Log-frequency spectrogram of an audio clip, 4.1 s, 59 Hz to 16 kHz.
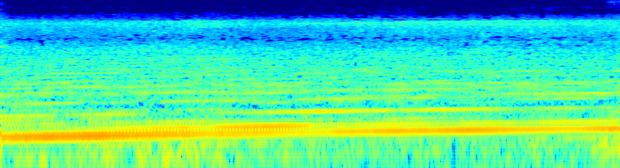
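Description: Honda Civic SiR with a B16A engine accelerating hard on a dyno, a steady loud engine note with rising harmonics held throughout, no voices.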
